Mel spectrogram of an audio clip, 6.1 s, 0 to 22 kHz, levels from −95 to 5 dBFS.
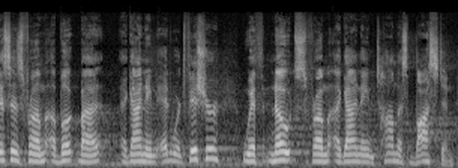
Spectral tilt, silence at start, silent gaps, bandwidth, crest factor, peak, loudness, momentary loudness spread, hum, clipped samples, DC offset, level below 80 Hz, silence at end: -4 dB/octave; 0 s; none; 16 kHz; 16 dB; -8 dBFS; -24 LUFS; 8 LU; none; under 0.1%; under 0.1%; -60 dBFS; 0.05 s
